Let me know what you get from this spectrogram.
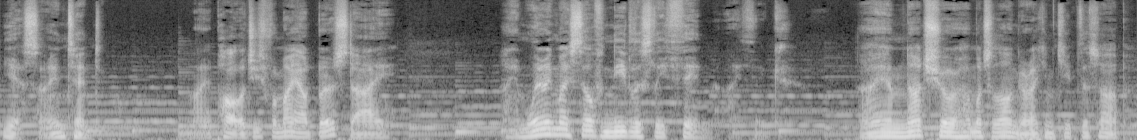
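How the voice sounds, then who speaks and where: A tired, apologetic young man from a fantasy visual novel, voiced by a woman speaks in a low, halting voice. His manner is formal, and music plays clearly behind him. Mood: weary, remorseful.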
